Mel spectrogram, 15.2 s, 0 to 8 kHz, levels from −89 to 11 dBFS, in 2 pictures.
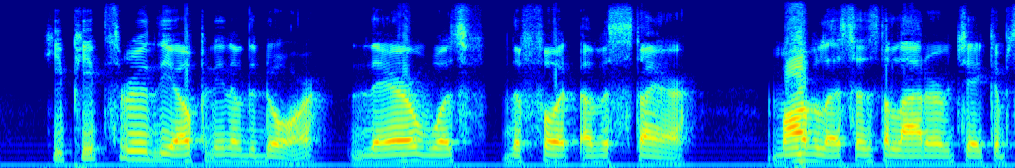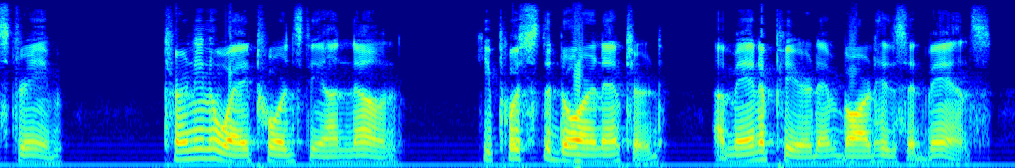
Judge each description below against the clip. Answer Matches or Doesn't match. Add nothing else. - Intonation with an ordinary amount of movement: Doesn't match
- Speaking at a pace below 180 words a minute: Matches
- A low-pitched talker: Matches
